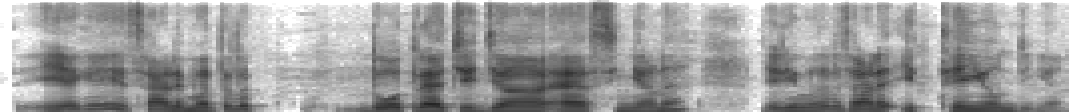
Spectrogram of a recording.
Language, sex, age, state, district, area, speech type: Dogri, female, 45-60, Jammu and Kashmir, Jammu, urban, spontaneous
